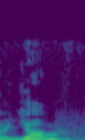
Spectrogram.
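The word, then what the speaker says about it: Jung: okay so carl young i know his name starts with a j but it's pronounced uh young like he's not old he's young but uh he was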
